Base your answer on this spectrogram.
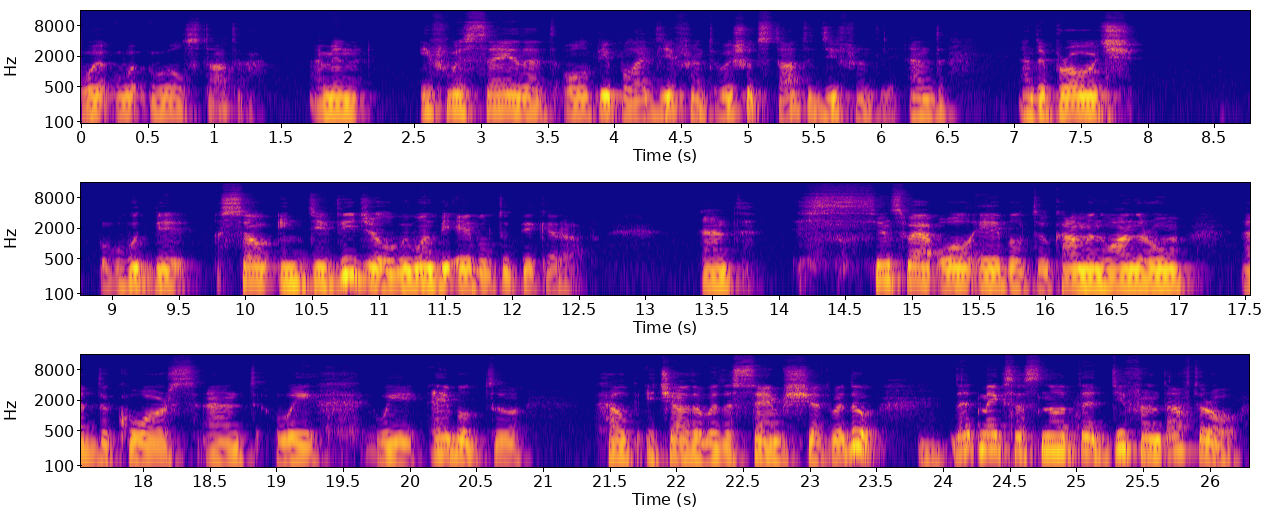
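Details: Stuttering in an adult podcast host who stammers, heard after attending a speech therapy course.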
